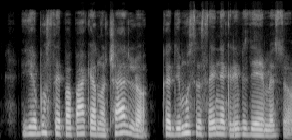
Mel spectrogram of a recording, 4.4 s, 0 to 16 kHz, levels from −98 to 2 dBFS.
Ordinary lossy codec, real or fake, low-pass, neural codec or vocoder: Opus, 32 kbps; real; 14.4 kHz; none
